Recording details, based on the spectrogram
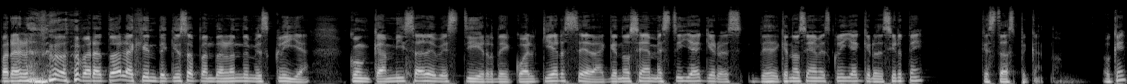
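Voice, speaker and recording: Recorded very clean with a silent background and a dry, close sound with no echo, a man with an ordinary speaking voice talks at a moderate pace, fairly high in pitch with ordinary pitch variation. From Mexico, Tijuana border. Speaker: podcast host. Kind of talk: casual monologue with video reactions.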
